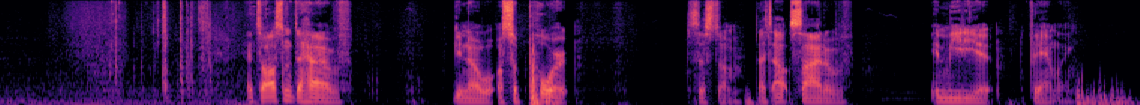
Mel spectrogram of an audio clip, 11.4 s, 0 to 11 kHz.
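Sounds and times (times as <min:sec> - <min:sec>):
car engine idling: 0:00.0 - 0:03.8
speech: 0:02.5 - 0:03.6, 0:04.5 - 0:05.8, 0:06.9 - 0:08.6, 0:09.3 - 0:10.8.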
